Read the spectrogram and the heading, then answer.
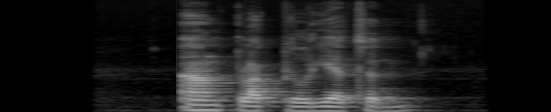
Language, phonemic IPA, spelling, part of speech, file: Dutch, /ˈamplɑɡbɪlˌjɛtə(n)/, aanplakbiljetten, noun, Nl-aanplakbiljetten.ogg
- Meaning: plural of aanplakbiljet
